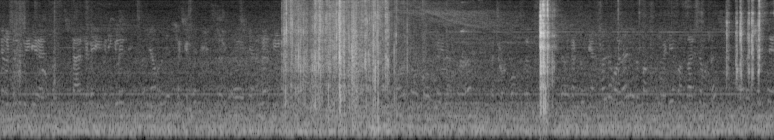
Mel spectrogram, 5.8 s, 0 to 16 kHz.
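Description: Cloth rag rustling, then one sharp metal clink about four seconds in and a few lighter clicks near the end, as the carbon-brush holder assembly of a brushed 48 V golf cart motor is handled. A steady low hum runs underneath.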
